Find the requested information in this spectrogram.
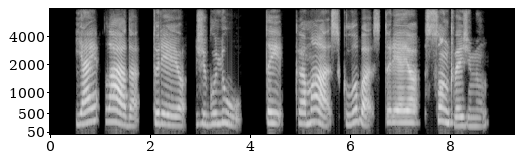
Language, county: Lithuanian, Kaunas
